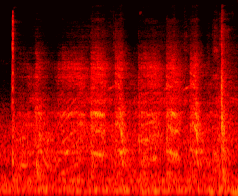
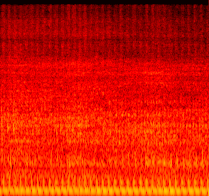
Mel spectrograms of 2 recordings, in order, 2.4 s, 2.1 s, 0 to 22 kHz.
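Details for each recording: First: BMW G650GS, 1.5 years old, failing to start even after more than two days on a trickle charger; rapid uneven clicking about four times a second with no engine turnover, owner suspects a dead or weak battery. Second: 1.5-year-old BMW G650GS single-cylinder that would not start, running on its battery after topping it up with water and no recharge; steady, even idle thump with no misses or knocks; runs normally.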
